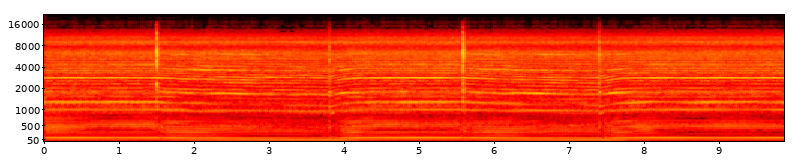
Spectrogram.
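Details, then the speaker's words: Old Wolf bench grinder after switch repair: steady even motor hum with a few faint ticks, no grinding or wobble; owner unsure whether a noise is a bearing; runs smoothly. "i don't know if that noise is a bearing but i don't hear any grinding"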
